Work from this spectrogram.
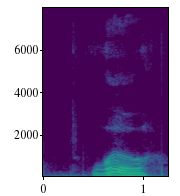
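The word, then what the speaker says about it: を: And finally we have wo, but it's pronounced o, and it comes after a subject in grammar.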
